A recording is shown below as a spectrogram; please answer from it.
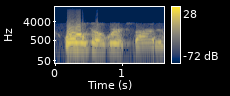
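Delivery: put-on football coach drawl. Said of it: "I don't know why I added the accent".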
